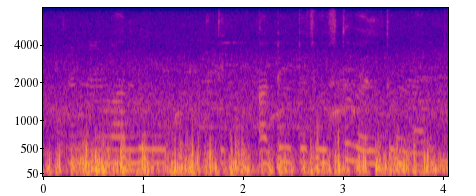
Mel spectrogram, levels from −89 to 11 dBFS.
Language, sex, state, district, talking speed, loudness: Telugu, female, Andhra Pradesh, Annamaya, 105 wpm, -17 LUFS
